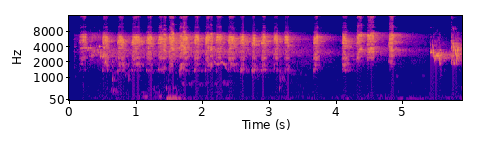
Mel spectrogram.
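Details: Pet budgerigars kept at home: a fast run of bright, raspy chirps repeated about three times a second, broken by short pauses and ending in a few scratchy notes.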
